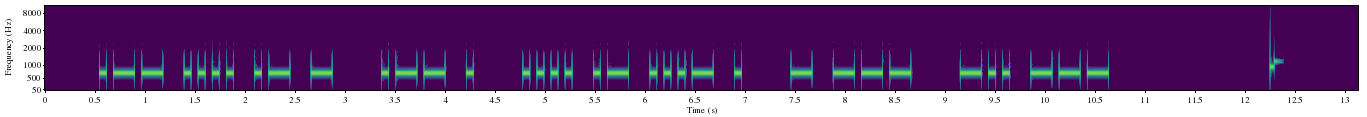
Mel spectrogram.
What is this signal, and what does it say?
Morse code, heard as a keyed tone, about 17 wpm, 700 Hz. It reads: WHAT WE HAVE TO DO
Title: Sets of 5 Words Encore 17wpm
